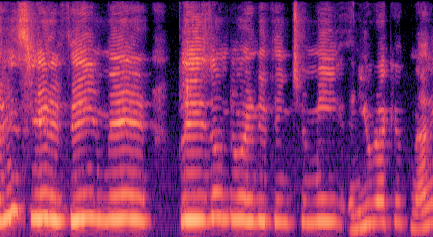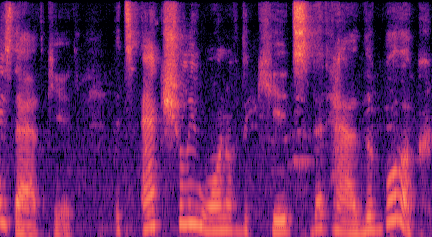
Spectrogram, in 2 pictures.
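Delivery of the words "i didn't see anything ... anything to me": very high, loud, tearful sobbing and begging. Voicing a kid held up by an angry man: crying and pleading. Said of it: "just crying, saying".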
